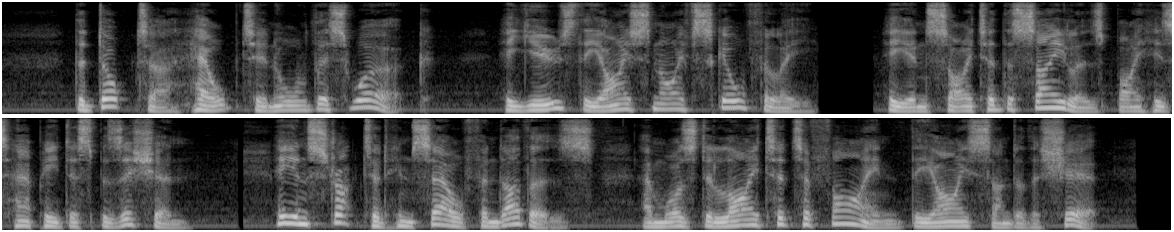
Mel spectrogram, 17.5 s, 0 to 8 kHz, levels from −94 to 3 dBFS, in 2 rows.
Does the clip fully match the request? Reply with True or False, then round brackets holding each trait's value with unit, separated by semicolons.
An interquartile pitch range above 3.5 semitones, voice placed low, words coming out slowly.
True (5.4 semitones; 120 Hz; 125 wpm)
